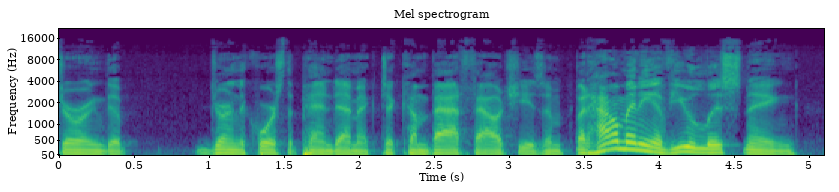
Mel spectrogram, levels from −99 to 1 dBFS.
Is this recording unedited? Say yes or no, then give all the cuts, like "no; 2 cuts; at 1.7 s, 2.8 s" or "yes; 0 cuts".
no; 1 cut; at 3.4 s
